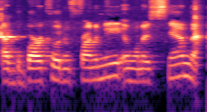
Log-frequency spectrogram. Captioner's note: beep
